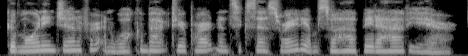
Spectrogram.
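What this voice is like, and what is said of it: Hoarse, strained voice. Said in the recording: “I'm losing my voice already.”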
